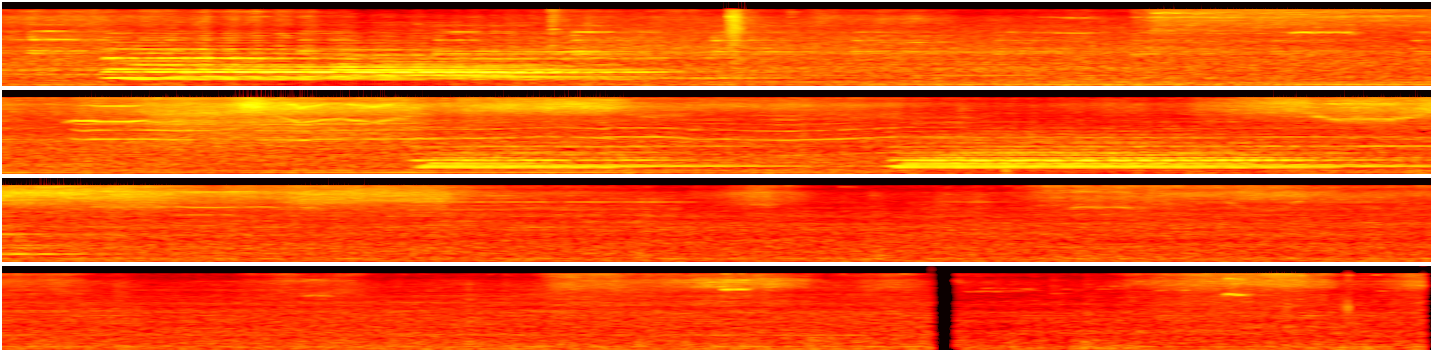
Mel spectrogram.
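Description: A passing train rumbles and clatters along the tracks.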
